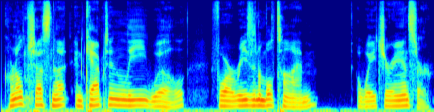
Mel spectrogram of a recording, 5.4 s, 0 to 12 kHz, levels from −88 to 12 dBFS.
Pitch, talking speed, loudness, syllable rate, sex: 125 Hz, 145 wpm, -16 LUFS, 4.9 syllables/s, male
